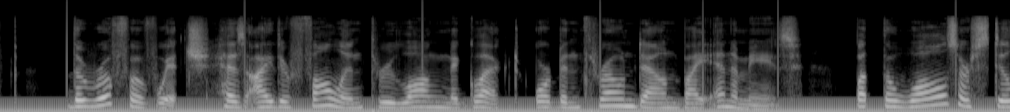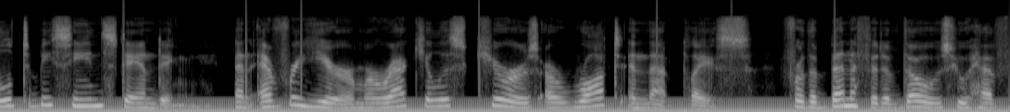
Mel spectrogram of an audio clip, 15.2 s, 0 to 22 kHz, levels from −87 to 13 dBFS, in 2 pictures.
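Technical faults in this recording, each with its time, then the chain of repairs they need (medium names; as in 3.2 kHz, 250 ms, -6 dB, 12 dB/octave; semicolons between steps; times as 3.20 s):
hum 60 Hz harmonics 8 -28 dBFS
tick 45 rpm -12 dBFS
5.28 s: pop -13 dBFS
9.43 s: pop -11 dBFS
13.07 s: pop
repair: de-click; de-hum 60 Hz, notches 8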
